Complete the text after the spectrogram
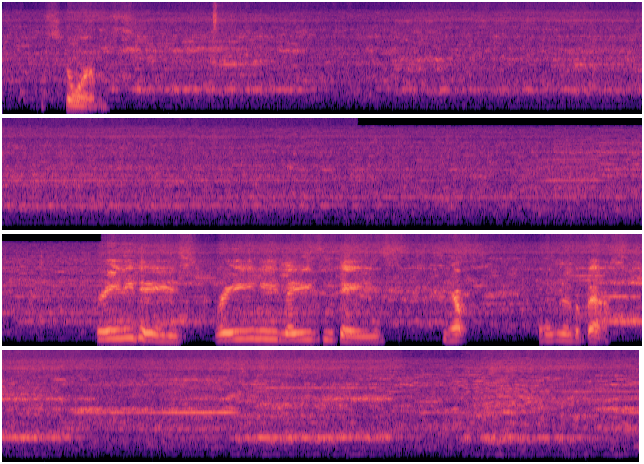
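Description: A heat gun whirs and blows steadily.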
